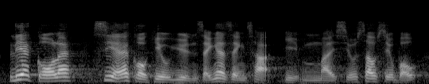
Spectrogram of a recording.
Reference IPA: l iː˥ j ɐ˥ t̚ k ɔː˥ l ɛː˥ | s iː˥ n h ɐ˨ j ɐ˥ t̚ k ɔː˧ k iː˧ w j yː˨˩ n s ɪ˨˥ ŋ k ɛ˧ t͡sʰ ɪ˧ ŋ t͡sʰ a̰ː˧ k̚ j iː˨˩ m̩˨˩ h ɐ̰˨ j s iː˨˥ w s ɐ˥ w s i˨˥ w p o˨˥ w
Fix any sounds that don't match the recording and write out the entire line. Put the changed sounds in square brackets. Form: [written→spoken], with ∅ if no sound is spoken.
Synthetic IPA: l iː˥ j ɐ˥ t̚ k [ɔː˥→ɔː˧] l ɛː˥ | s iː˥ n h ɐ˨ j ɐ˥ t̚ k ɔː˧ k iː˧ w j yː˨˩ n s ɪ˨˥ ŋ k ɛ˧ [t͡sʰ→t͡s] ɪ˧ ŋ t͡sʰ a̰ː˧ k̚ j iː˨˩ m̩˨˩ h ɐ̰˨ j s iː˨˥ w s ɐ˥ w s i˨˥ w p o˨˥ w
